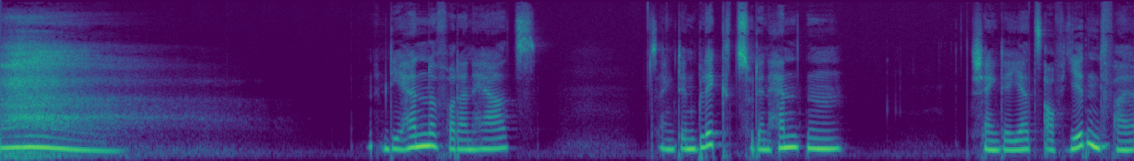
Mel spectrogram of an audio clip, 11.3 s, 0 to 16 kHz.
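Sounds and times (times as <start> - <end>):
deep slow breath exhaled through the mouth: 0.0 - 2.5
speech: 3.9 - 5.4, 6.5 - 8.5, 9.7 - 11.3.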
